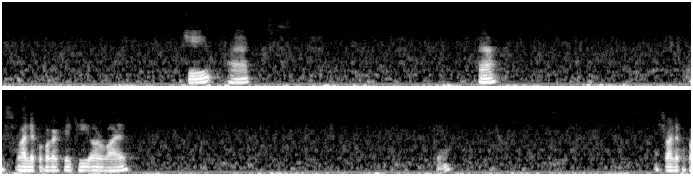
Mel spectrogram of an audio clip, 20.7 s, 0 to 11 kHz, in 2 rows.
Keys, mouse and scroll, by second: 0.2 shift+right click, 1.0 shift+right click, 1.5-2.6 middle drag, 2.6 g, 6.4-9.5 middle drag, 9.7 right click, 10.5 shift+right click, 11.2 g, 13.7-16.7 middle drag, 18.2-19.6 middle drag, 19.6 right click, 19.8 middle click.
